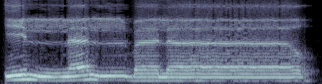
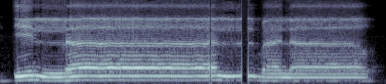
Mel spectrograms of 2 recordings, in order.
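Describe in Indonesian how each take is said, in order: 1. Vokal la dibaca pendek. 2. Vokal la dibaca panjang. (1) "dia kena pendek je" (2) "Itu salah eh"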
